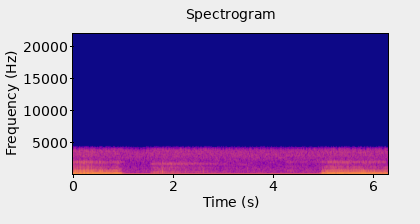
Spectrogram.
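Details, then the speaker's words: Adult man, a known loud snorer, asleep: loud, harsh rattling snores with quiet pauses of about four seconds between them; loud snoring. "Can I show you the video of your super loud snoring? I swear, I wonder what turns it off."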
